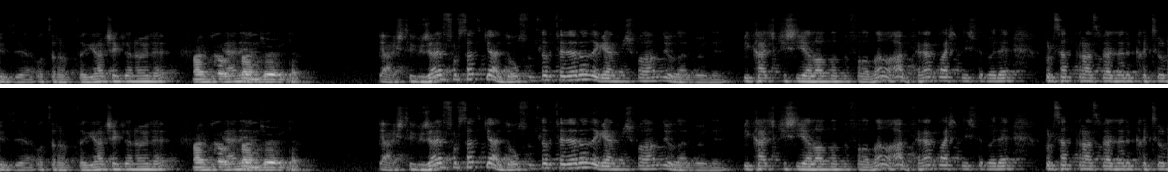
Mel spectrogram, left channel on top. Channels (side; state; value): both; identical; correlation 1.00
